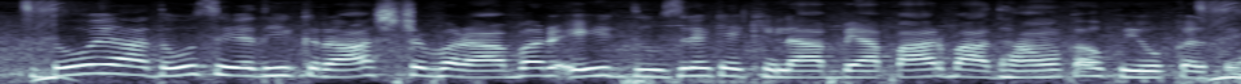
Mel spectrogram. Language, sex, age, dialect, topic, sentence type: Hindi, female, 25-30, Awadhi Bundeli, banking, statement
